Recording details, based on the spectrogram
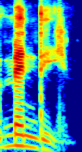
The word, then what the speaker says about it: Mehndi: It's a Mendy. It's actually misspelt in Kingdom Death. It should be M-E-H-N-D-I, but it's spelled M-H-E-N-D-I.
